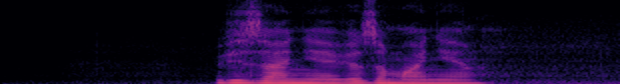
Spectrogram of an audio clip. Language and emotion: Russian, neutral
